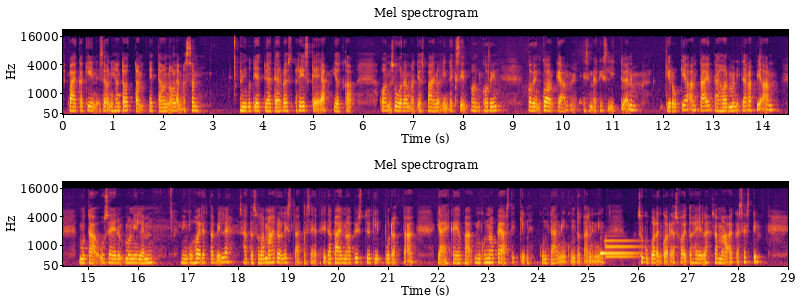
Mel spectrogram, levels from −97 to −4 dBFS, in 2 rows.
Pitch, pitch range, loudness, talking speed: 185 Hz, 175-195 Hz, -20 LUFS, 120 wpm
